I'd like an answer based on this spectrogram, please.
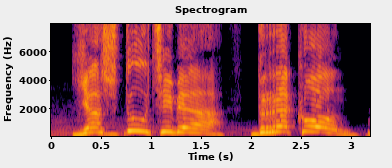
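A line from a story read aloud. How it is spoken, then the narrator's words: Loud shout. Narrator (Russian): маленький силач прокричал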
